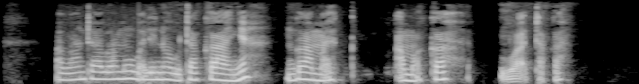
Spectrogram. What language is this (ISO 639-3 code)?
lug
